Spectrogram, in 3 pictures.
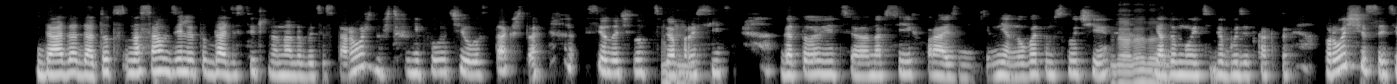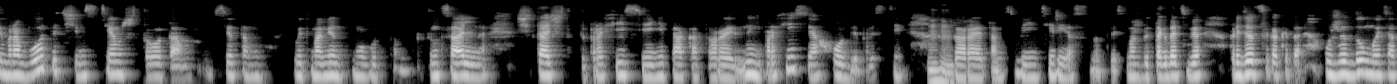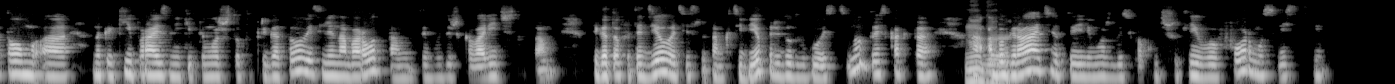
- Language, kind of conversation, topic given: Russian, advice, Почему я скрываю своё хобби или увлечение от друзей и семьи?
- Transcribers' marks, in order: laughing while speaking: "чтобы не получилось так, что все начнут тебя просить готовить"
